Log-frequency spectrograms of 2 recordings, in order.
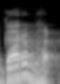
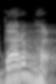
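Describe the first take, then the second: Both takes have the same delivery.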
